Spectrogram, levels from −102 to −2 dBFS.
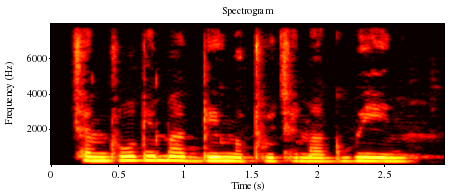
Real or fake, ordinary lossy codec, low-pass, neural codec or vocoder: fake; none; none; codec, 16 kHz, 16 kbps, FreqCodec, larger model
